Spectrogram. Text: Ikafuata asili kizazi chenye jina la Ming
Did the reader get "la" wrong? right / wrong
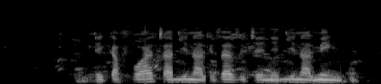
wrong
